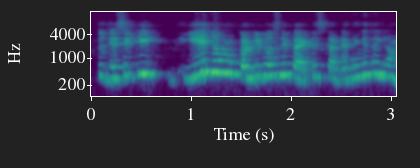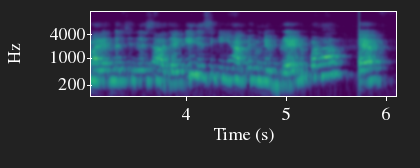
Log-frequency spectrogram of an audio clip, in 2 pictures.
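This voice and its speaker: A woman's voice: sits high, fast, roomy sound, recorded from a distance, low-quality recording. A woman teaching English pronunciation in a patient lesson, spelling words out letter by letter and checking in often. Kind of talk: Hindi-language English phonics lesson.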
